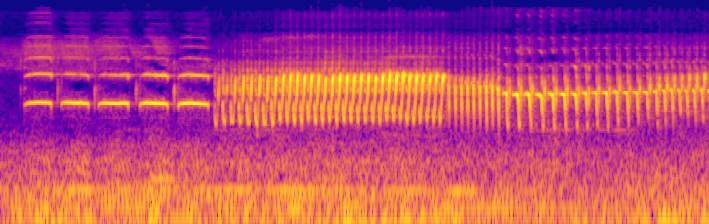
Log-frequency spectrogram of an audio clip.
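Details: Waterslager-style canary song for tutoring: five short hollow fluty notes, then a long buzzy rolled trill that drops in pitch and continues as a slower pulsing roll.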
